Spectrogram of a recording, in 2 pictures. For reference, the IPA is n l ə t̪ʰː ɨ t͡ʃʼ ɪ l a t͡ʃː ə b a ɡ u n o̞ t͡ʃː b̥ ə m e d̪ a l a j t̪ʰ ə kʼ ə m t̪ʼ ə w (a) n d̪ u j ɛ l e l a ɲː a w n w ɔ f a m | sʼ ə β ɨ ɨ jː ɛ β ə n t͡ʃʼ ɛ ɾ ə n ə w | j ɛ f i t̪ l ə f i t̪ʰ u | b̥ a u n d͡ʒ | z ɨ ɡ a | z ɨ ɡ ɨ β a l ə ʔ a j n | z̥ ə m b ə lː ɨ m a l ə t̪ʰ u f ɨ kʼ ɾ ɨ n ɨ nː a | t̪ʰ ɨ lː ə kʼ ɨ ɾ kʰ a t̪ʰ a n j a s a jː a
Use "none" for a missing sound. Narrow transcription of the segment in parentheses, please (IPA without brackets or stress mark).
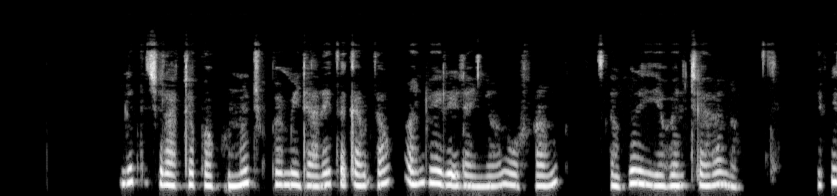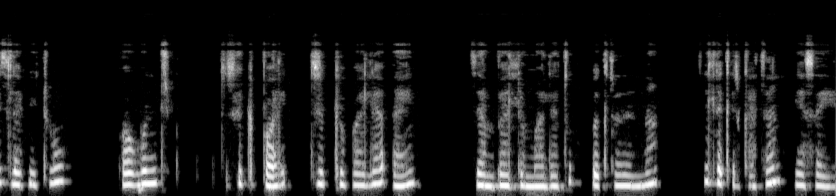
a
